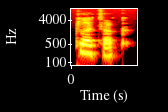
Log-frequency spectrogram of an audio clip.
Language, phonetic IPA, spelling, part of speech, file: Polish, [ˈplɛt͡sak], plecak, noun, Pl-plecak.ogg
